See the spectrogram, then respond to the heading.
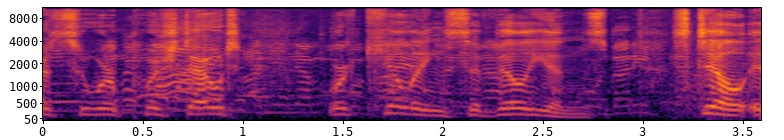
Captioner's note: speaking French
